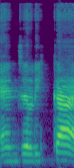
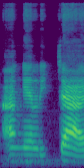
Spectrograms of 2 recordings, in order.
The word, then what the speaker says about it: Angelica: Oke, Angelica ya, berarti bukan Angelica ya. Saya bacanya Indonesia banget gitu.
